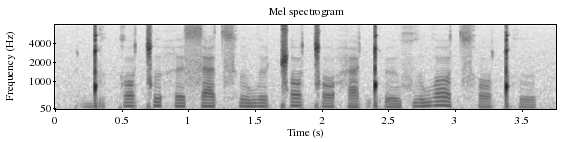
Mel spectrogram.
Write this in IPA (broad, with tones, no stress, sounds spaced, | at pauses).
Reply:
ɡ͡ǃ ʊ˨ k ɔ˦ ǀ ʊ˦ h ə˧ s a˧ t͡sʰ ʊ˧ w ɵ˧ ǁ ɔ˦ ǀ ɔ˨ h a˨ ǃʼ ɵ˨ xʷ ə˦ w ɔ˦˨ t͡sʰ ɔ˨ ǃʰ ʊ˨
